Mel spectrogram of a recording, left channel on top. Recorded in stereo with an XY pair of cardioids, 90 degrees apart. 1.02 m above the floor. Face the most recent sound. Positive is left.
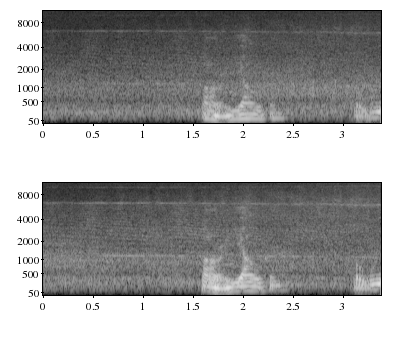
turn(degrees=-55)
